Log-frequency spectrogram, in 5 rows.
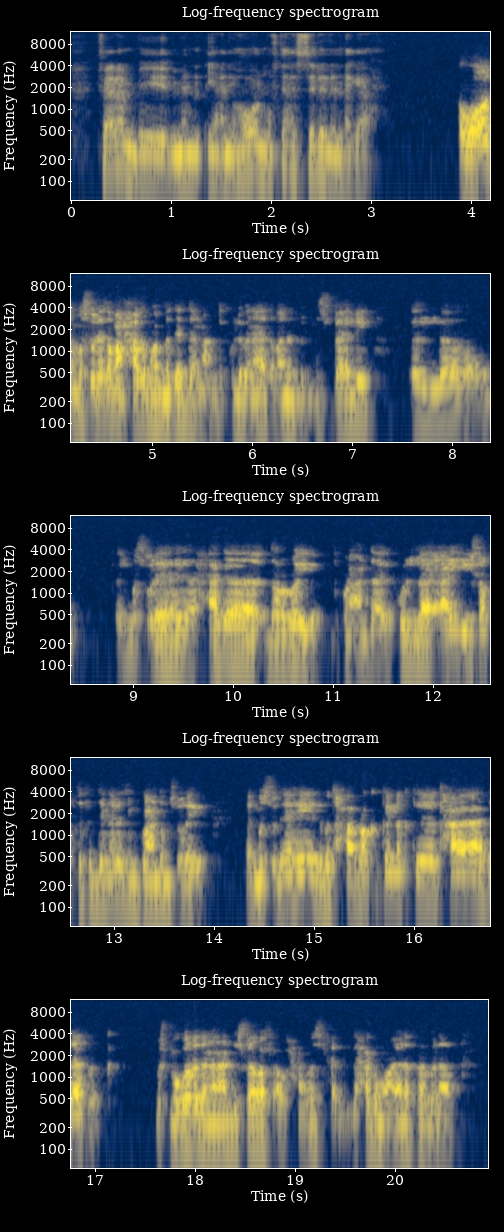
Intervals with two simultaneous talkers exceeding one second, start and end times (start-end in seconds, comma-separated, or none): none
